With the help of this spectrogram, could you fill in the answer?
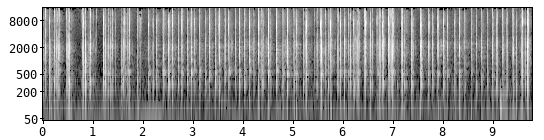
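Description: Long nails tap rapidly on a small, rigid, black printed cardboard iPhone 12 Pro box, closed and held in both hands. About 68 crisp, dry clicks follow one another in a dense, uneven rhythm, with bright upper tones, almost no low end and no ring after each hit.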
